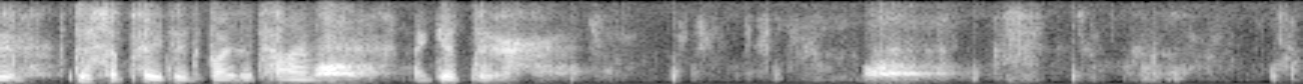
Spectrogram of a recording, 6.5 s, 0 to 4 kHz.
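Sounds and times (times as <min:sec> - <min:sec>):
speech: 0:00.7 - 0:02.8
dog barking: 0:01.6 - 0:02.0, 0:04.3 - 0:04.9.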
